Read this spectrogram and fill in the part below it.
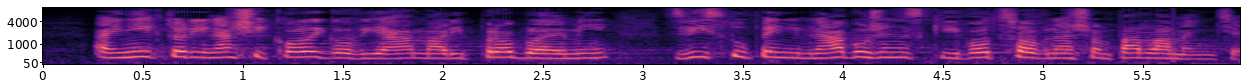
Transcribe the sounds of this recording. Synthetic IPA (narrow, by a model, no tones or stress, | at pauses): ʔajɲɪɛkt̪ɔɾiːnaʃikɔlɛɡɔʋɪamalipɾɔblɛːmi | zʋist̪uːpɛɲiːmnaːbɔʒɛnskiːɣʋɔt̪t͡sɔʊvnaʃɔmpaɾlamɛncɛ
